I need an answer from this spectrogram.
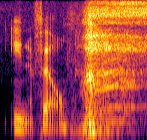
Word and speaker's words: oenophile: It's pronounced Enifiel.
